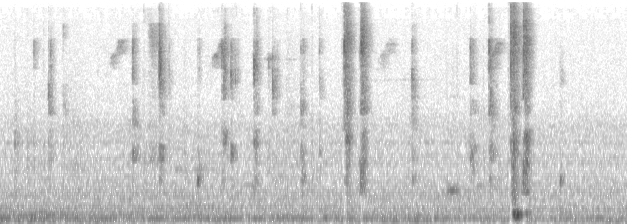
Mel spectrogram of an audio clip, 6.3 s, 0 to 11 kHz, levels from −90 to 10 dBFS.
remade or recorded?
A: recorded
